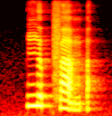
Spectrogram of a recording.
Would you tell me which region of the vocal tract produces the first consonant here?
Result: velum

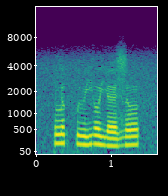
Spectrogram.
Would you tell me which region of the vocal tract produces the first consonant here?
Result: tongue tip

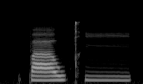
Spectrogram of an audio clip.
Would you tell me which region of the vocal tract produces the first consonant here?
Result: lips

